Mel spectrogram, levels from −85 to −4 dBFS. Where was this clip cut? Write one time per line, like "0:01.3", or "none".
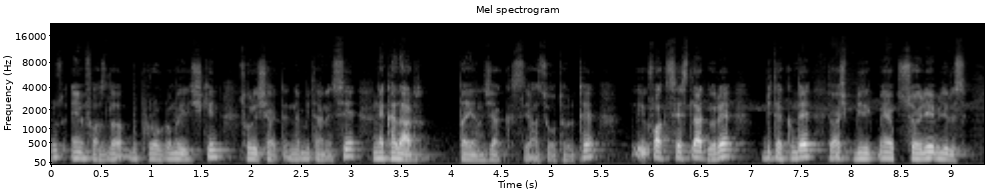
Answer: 0:01.9
0:03.2
0:06.0
0:06.5
0:07.4
0:07.8
0:08.4

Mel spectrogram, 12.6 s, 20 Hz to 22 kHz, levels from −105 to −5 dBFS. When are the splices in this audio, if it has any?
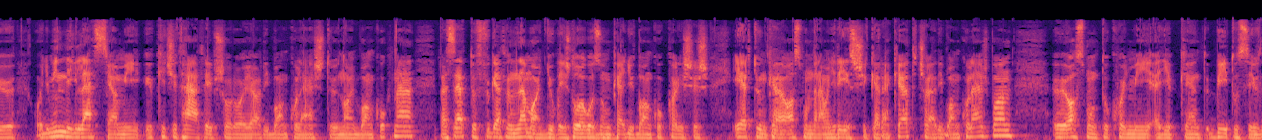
0:01.1
0:02.6
0:05.6
0:06.4

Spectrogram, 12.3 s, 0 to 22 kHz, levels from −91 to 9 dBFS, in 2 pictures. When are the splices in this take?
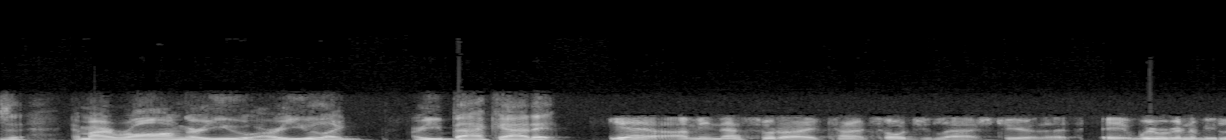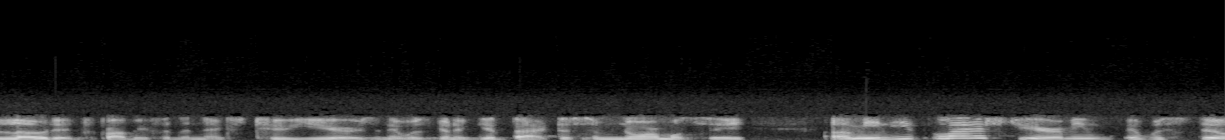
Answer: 0:01.9
0:02.9
0:05.4

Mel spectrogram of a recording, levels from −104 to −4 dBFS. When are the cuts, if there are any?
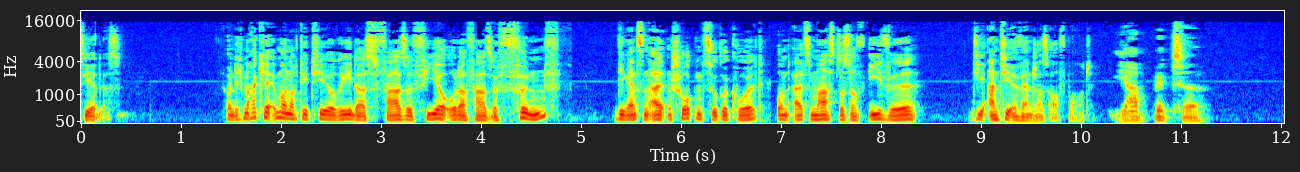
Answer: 0:04.9
0:06.9

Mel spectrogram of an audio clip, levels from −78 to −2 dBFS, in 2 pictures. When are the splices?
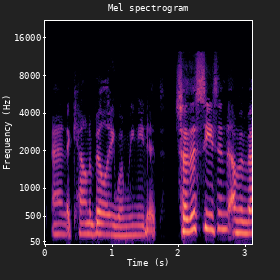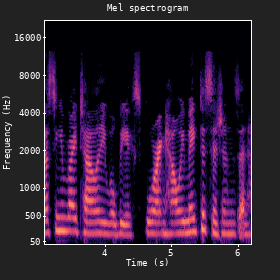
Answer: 0:01.8

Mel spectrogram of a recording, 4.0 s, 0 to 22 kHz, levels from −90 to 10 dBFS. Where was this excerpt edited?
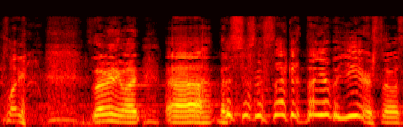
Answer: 0:02.5

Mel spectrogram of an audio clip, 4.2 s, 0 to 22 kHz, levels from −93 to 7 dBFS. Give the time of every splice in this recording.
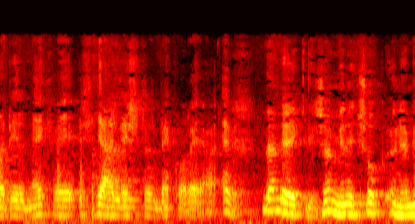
0:00.9
0:02.8

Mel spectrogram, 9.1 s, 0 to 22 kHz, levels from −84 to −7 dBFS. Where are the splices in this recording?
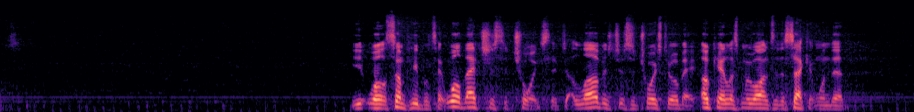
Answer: none

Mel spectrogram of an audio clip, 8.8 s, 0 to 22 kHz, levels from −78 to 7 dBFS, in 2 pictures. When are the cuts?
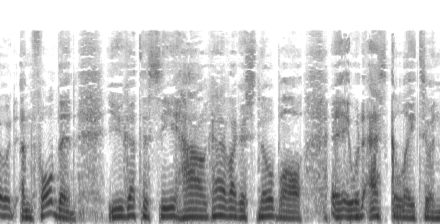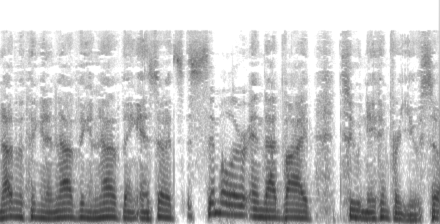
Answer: none

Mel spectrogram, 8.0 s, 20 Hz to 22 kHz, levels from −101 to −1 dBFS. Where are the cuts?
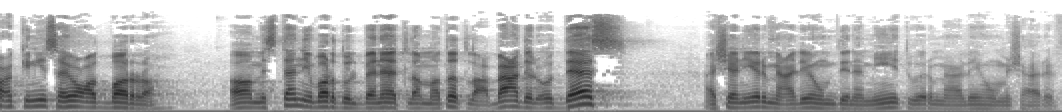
none

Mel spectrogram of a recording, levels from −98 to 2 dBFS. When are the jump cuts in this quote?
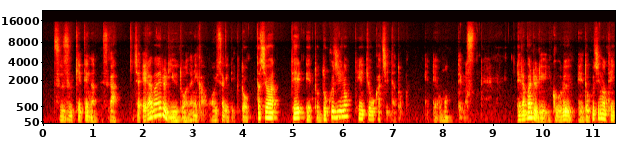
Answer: none

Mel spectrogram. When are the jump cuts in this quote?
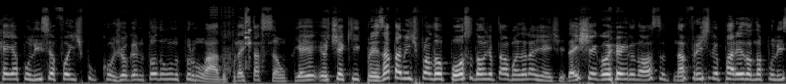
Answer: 0:02.0
0:02.4
0:05.0
0:06.3

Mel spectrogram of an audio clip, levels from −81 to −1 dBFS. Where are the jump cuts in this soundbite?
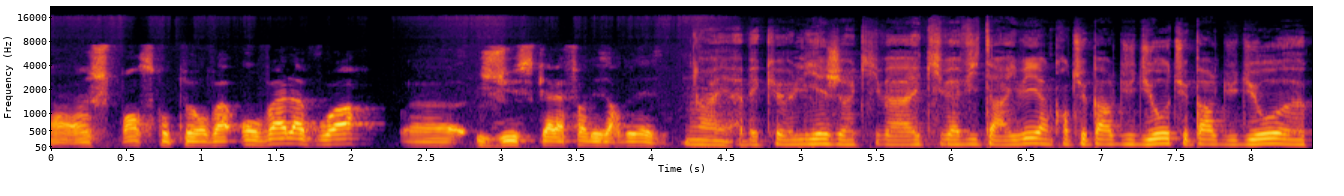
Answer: none

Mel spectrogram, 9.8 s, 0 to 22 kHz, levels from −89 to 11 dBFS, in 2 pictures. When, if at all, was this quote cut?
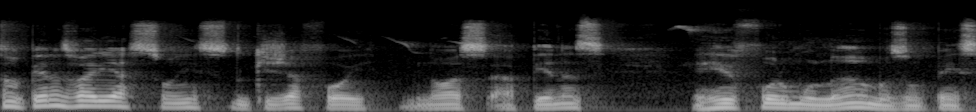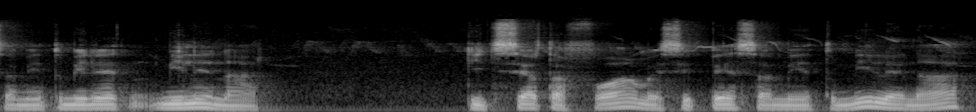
none

